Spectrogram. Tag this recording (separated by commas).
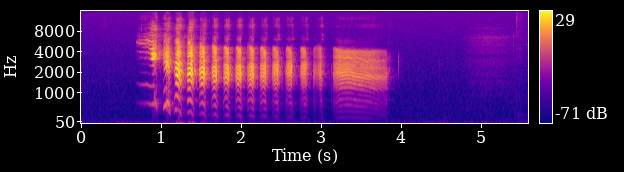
Human voice, Laughter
